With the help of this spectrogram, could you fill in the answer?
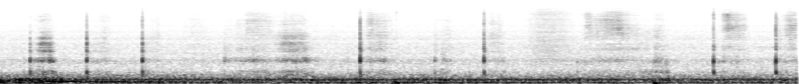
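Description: A single long fingernail traces and scratches along the printed designs on the cardboard cover of a closed journal. Soft, dry scratching strokes come in uneven bursts, with faint sharp ticks scattered between them. A steady low hum runs underneath.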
